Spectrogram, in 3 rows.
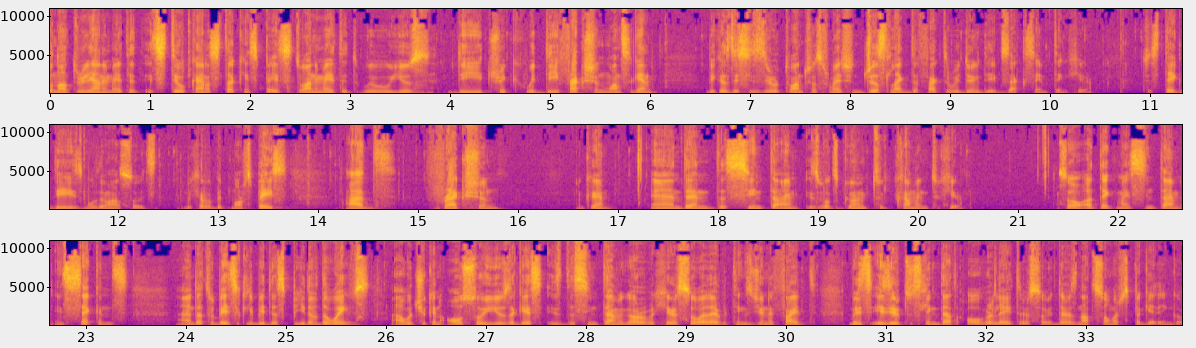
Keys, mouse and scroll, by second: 1.2 space, 1.4 shift+Left, 4.2 q, 5.7 g, 13.9 shift+d, 17.0-20.3 drag, 20.3 s, 22.9-33.9 drag.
